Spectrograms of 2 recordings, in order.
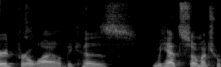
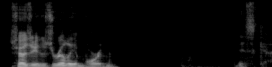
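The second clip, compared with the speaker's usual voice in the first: whispered voice. Bantering with another speaker, in a whisper. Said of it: "That's why I have to whisper".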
